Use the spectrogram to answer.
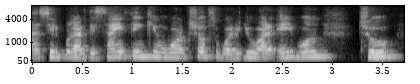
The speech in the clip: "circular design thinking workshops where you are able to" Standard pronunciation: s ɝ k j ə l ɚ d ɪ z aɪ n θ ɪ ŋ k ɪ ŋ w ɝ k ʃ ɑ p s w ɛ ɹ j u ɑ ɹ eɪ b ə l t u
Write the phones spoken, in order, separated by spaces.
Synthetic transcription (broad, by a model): s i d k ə l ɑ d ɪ s aɪ n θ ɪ ŋ k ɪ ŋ w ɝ k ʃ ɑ p s w ɛ ɹ j u ɑ ɹ eɪ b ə l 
